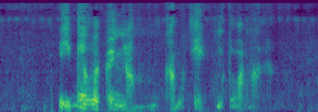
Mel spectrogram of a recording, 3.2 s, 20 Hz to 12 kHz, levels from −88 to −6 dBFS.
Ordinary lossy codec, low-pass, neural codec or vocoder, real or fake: MP3, 48 kbps; 10.8 kHz; codec, 24 kHz, 1.5 kbps, HILCodec; fake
